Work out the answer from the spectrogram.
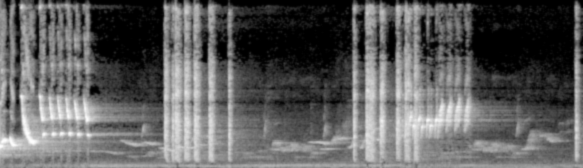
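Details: White-rumped shama song used as a lure to make a kept bird more combative: a fast whistled trill with repeated notes, then bouts of harsh rasping bursts and faint whistles.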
